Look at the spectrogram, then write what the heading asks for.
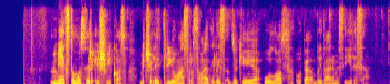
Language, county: Lithuanian, Panevėžys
